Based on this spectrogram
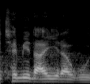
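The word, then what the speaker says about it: Gemini: 뭐 구글이 그거 쓰나 재미 나이 그죠 맞죠 재미이라고도 하고 재미 나이라고 읽죠 재미 나이라고 읽더라고요 근데 이제 구글도 있고 뭐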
